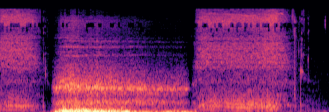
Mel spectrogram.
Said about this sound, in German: Dafür legen wir die Hände auf den Bauch, oberhalb der Gürtellinie, knapp so etwas oberhalb des Bauchnabels. Und auch jetzt versuchen wir mal nur in unsere Hände zu atmen. Gebt ein bisschen Druck mit den Händen, dann ist es einfacher.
